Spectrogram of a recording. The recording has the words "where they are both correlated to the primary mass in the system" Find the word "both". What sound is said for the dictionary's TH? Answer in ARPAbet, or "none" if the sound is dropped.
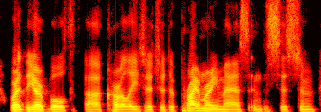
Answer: TH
